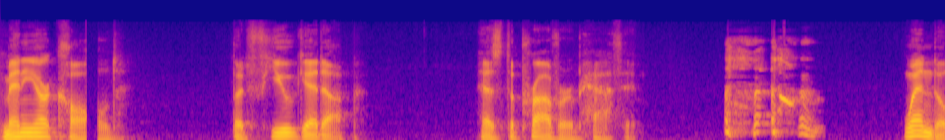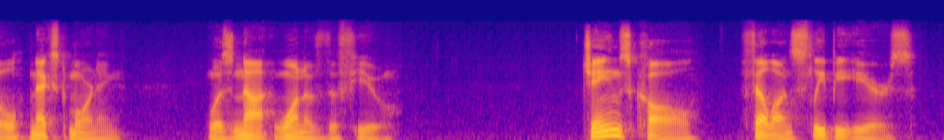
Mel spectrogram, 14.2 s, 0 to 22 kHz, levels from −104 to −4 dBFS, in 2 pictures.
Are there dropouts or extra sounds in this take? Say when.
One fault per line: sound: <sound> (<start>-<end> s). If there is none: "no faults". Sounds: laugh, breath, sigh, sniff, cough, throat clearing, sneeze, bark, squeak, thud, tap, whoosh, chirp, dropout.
sound: dropout (0.6-0.7 s)
sound: cough (5.4-6.2 s)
